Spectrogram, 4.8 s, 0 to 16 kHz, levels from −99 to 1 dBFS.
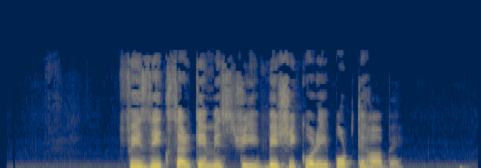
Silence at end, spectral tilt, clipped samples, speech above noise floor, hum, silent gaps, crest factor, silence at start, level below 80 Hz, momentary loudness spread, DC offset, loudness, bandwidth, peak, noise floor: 0.8 s; -4.5 dB/octave; under 0.1%; 47 dB; none; none; 20 dB; 1.3 s; -68 dBFS; 7 LU; under 0.1%; -24 LUFS; 11 kHz; -6 dBFS; -70 dBFS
